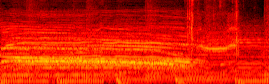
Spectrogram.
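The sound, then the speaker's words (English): A large crowd outdoors on the Today show plaza on a Tuesday morning in December cheers loudly and steadily, with overlapping shouts and high whoops rising above the roar, the excitement dipping only slightly toward the end. “We got a great crowd out there.”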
